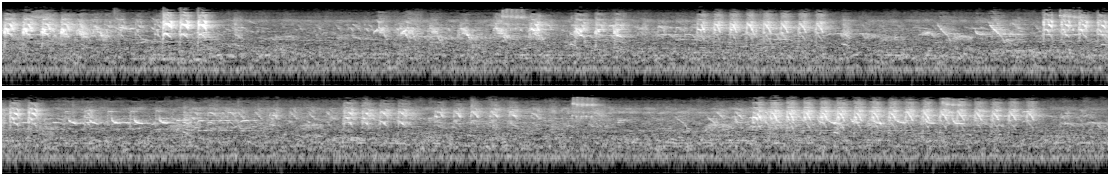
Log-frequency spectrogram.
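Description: Small birds calling in about ten separate runs of rapid, high chirps, each run lasting one to three seconds with short pauses between them.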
